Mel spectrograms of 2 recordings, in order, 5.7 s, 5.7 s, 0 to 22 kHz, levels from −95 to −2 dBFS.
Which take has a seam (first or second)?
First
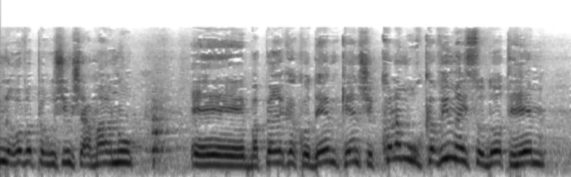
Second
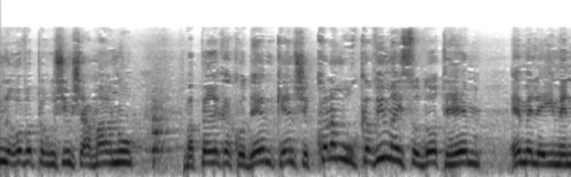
second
